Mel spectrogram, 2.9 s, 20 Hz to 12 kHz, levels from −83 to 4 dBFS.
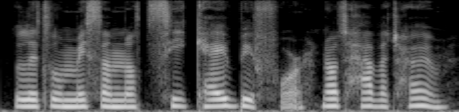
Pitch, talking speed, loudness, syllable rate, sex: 200 Hz, 210 wpm, -17 LUFS, 5.4 syllables/s, female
